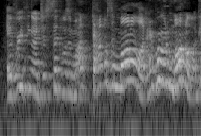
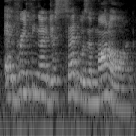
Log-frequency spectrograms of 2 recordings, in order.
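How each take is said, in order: First: Building to a high, loud cry of triumph; faster, then much louder and higher; excited realization. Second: Said in the usual way. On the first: Acted. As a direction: burst out as it dawns on you. Sudden excited realisation, repeated louder.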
